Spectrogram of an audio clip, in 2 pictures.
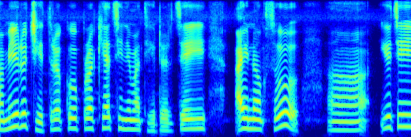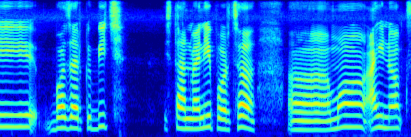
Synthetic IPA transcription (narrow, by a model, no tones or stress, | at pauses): meɾot͡sʰet̪rʌkoprʌkʰjasinemat̪ʰijeʈʌ̰rt͡saĩa̰jnʌksɦo | jot͡saĩbʌd͡zarkobit͡s | st̪ʰanmanʌjpʌrt͡sʰʌ | mʌa̰jnʌks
